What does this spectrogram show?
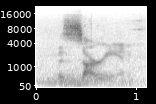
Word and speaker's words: Bessarion: Bessarion Station. I think the S is actually pronounced more like a Z. Bessarion.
